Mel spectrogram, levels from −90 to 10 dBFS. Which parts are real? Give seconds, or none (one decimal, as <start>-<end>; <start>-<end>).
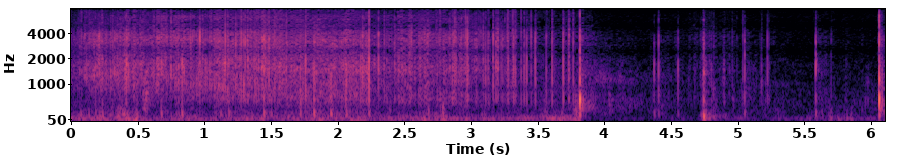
0.0-0.8; 2.7-6.1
